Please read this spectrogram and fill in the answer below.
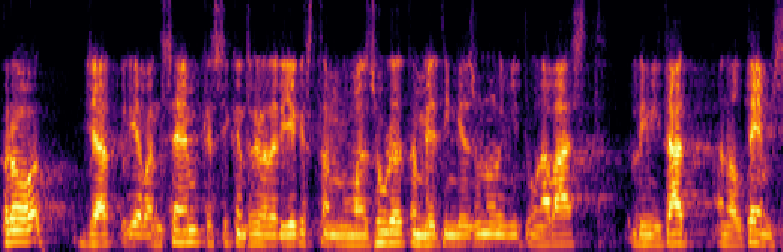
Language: Catalan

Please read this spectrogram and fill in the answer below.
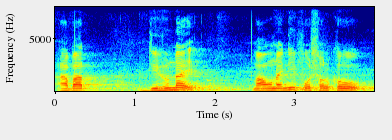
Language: Bodo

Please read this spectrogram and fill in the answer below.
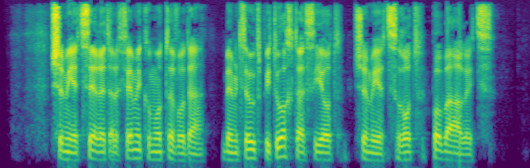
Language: Hebrew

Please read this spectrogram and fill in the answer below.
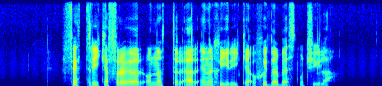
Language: Swedish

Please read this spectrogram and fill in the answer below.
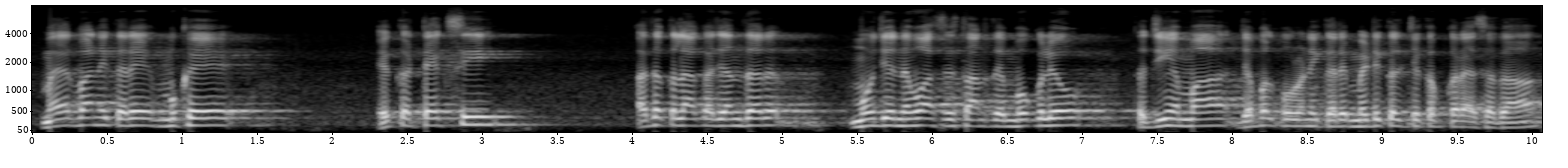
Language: Sindhi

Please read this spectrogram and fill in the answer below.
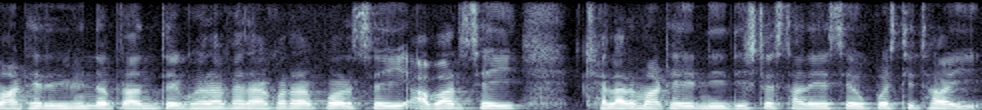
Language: Bangla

